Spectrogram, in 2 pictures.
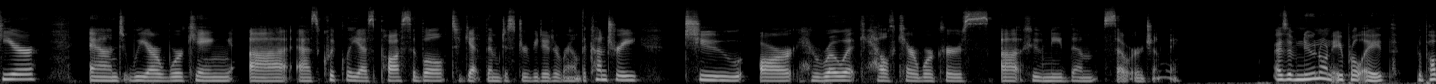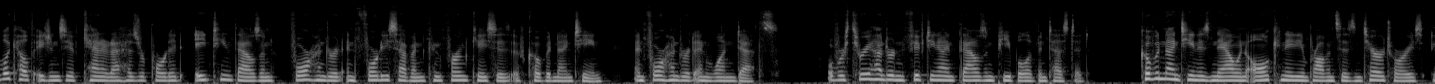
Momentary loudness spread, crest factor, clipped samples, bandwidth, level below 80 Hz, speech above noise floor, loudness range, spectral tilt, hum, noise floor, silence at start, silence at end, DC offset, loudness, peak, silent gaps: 8 LU; 20 dB; under 0.1%; 15.5 kHz; -56 dBFS; 34 dB; 4 LU; -5 dB/octave; none; -62 dBFS; 0 s; 0 s; under 0.1%; -29 LUFS; -10 dBFS; none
